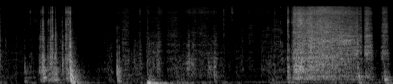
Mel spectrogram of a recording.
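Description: Cardboard flaps scrape and thump as a box is opened.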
